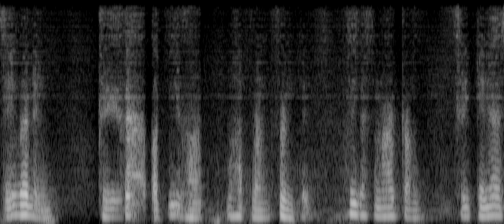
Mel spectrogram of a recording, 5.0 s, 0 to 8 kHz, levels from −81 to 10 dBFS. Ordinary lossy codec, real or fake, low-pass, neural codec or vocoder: none; fake; 7.2 kHz; codec, 44.1 kHz, 0.9 kbps, DAC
